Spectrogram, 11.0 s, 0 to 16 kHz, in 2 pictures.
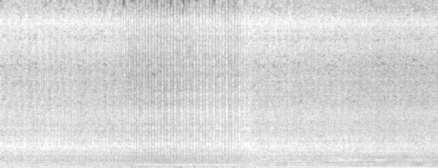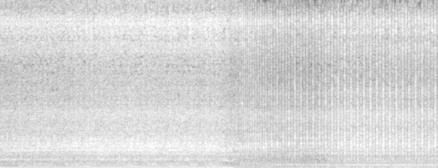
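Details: Toyota forklift with no-start from a weak battery despite green indicator, running after battery checked: idle rises smoothly to higher steady rev, holds, drops back evenly; charging about 13.8–14 V when accelerated; healthy, unstrained.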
